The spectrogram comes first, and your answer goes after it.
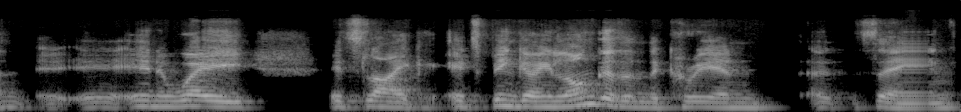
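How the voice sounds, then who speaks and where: A woman speaks in a British accent at a moderate pace. Her voice is somewhat breathy. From United Kingdom. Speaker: film producer. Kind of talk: panel discussion. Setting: online video panel.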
